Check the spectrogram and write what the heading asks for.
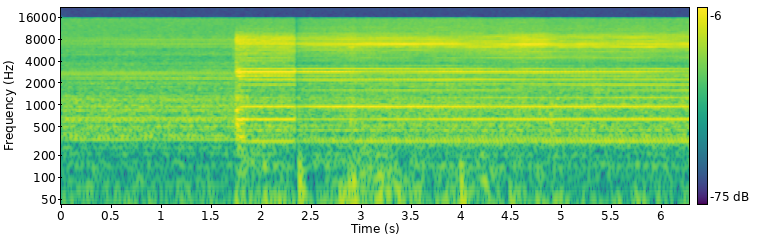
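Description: Hydraulic power unit of a roll bender humming, then about two seconds in stepping up to a louder steady whine as the hydraulic tilt cylinder swings the roll head from upright to flat. There is a small click just after the whine starts.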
